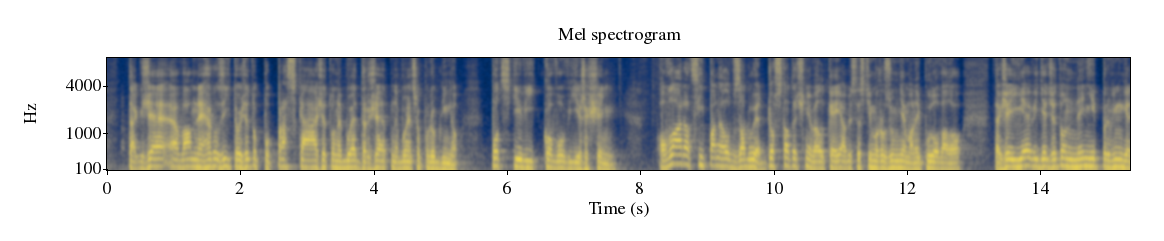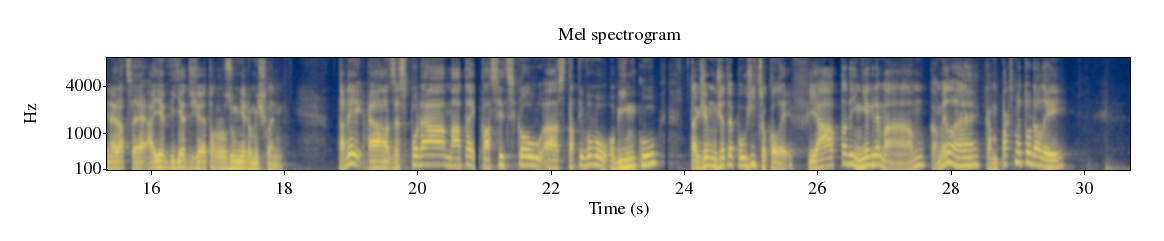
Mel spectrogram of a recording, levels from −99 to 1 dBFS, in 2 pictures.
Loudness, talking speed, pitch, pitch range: -16 LUFS, 130 wpm, 140 Hz, 120-160 Hz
